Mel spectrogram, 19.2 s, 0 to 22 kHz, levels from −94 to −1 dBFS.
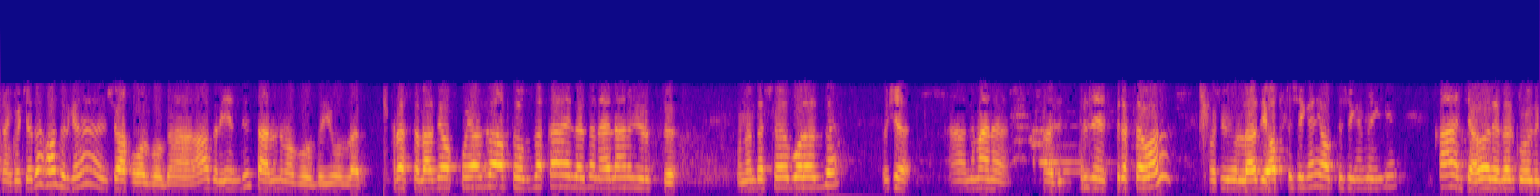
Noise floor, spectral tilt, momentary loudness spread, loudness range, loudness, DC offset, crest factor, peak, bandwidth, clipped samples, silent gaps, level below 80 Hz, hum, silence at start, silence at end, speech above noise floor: -50 dBFS; -2.5 dB/octave; 12 LU; 4 LU; -22 LUFS; under 0.1%; 16 dB; -6 dBFS; 4 kHz; under 0.1%; none; -70 dBFS; none; 0 s; 0 s; 29 dB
